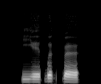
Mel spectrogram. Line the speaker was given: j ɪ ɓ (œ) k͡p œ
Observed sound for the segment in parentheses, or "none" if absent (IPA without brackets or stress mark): ə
